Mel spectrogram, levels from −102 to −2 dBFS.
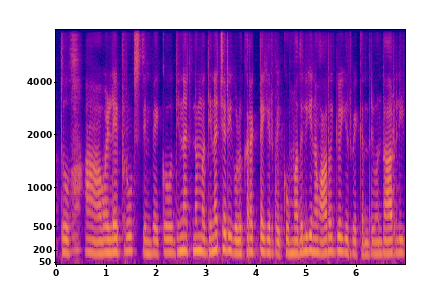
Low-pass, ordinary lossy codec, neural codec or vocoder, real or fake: none; none; codec, 16 kHz, about 1 kbps, DyCAST, with the encoder's durations; fake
